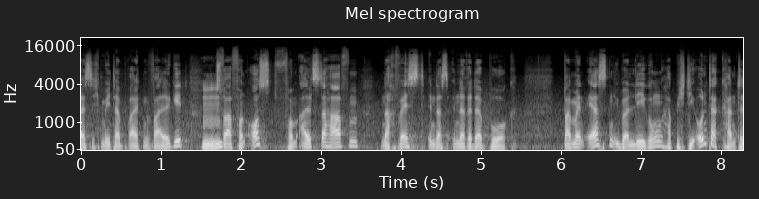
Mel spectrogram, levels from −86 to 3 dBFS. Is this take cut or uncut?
uncut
